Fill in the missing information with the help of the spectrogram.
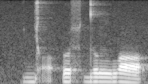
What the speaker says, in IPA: ɟɔ̰ʔuɬduŋwɔ

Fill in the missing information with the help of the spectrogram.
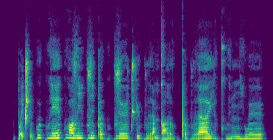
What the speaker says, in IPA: pə̰t͡ʃʼḛkʷjəkʷ ɦeːkʷɦɔziːkʷzi pʼəkʷe̤kʷzøː t͡ʃʼykʷ rə̰mtˤḛrɔ̤kʷpʼɐkʷ rɐːjə̤ kʷʰe̤m ni̤wøː

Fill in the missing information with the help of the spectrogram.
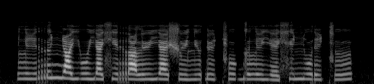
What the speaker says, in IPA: li rɯɲɑju jæxʲerɑly jæʃy lʲuɗycu ɡɯlije xʲɯɲu ɾicɯ

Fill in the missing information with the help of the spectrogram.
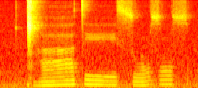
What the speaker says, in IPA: ɡ͡ǁaːteː sozˤosˤ

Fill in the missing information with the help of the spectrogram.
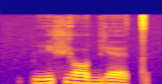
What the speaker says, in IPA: pifʲɔː bʲɛt

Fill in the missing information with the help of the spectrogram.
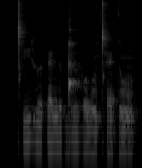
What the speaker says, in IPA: ǀʰi ɣɯθɛnɯɡ͡ǃɯ vowõǀʰɛ tõ

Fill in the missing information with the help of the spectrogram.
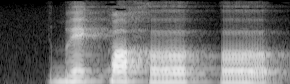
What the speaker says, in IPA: be˦k͡pɔ˦ho˧ | o˨

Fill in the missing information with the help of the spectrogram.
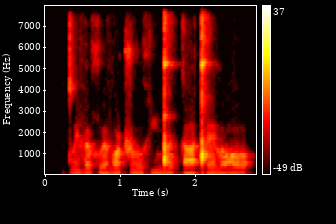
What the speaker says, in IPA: tʷevœ χʷœvɔ ʈ͡ʂoxiŋ͡ǃo kaǃʼɛ lɔ

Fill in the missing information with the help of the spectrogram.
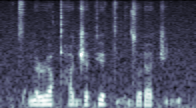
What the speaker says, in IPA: t͡sa̰nɐɭʉ qʰɛd͡ʒɜkʲɐ tʲo̰d͡zo ɾɐ t͡ʃḭ

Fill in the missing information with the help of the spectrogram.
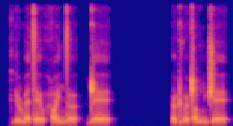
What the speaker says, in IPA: ɡæɭwætɛo̯ hɑe̯ndʌ | ɖɛ | ʌɖwʌʈɑw nd͡ʒɛ

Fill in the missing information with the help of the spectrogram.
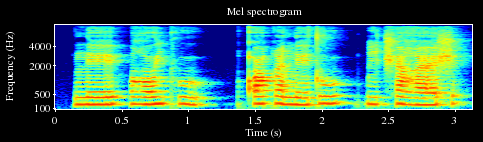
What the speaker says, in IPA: ne | ʁojpʰu | qʼu qinetu | k͡pit͡ʃʰæ ʁæʃ

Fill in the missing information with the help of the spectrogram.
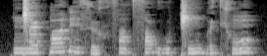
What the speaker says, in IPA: ŋ͡ǁæ˧ k͡pɑ̃˦˥ɗi˧ sø˩˥xsˤɑ̃˧tˤ sˤu˧˥˧ɡʱu˧ ǁĩ˧˥˧ɡ͡bø˧˥˧tʲxõ˧˥˧

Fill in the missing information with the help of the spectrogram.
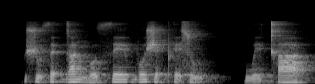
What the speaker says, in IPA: ʃṵ˦˨θɛ˦ʔɡä˦ ŋo˨ θe˦ɪ̯bo˦ ʃɛ˦ʔpʰḛ˦˨sʰṵ˦˨ | we˨kʰä˦

